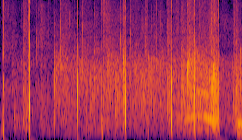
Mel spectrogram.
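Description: A theatre audience applauds at a show, a spirited run of sharp, fairly regular claps with a full-room feel that grows slightly denser near the end, while a voice speaks faintly underneath.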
